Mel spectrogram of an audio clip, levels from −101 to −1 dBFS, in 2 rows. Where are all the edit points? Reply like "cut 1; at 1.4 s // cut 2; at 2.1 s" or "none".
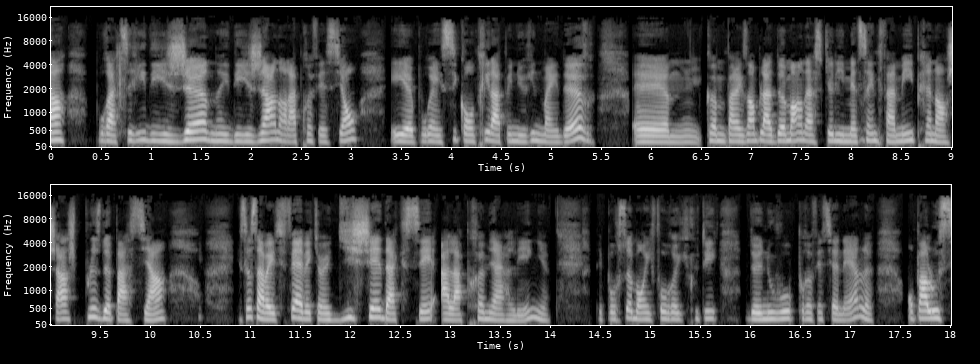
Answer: cut 1; at 5.8 s // cut 2; at 10.5 s // cut 3; at 14.3 s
